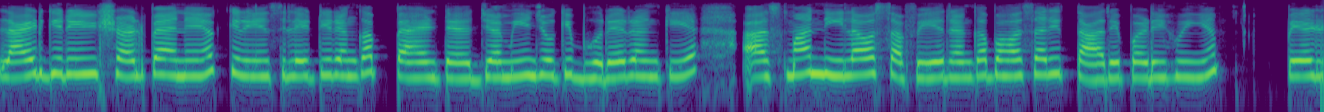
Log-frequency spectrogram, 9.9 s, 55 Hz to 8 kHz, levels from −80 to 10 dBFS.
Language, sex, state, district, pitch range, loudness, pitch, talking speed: Hindi, female, Uttar Pradesh, Budaun, 260-295 Hz, -13 LUFS, 275 Hz, 195 wpm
